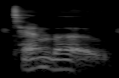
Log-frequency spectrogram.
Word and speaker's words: tembo: This sounds the way it looks too, tembo.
